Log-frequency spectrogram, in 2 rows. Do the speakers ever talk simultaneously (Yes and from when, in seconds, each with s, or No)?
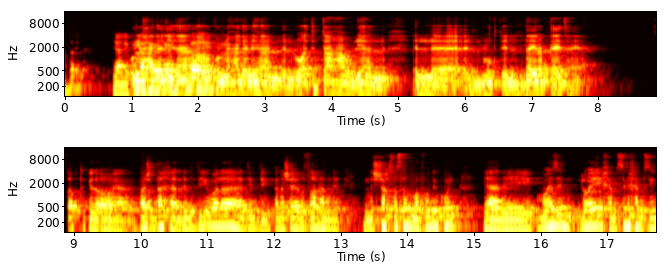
Yes, from 1.0 s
